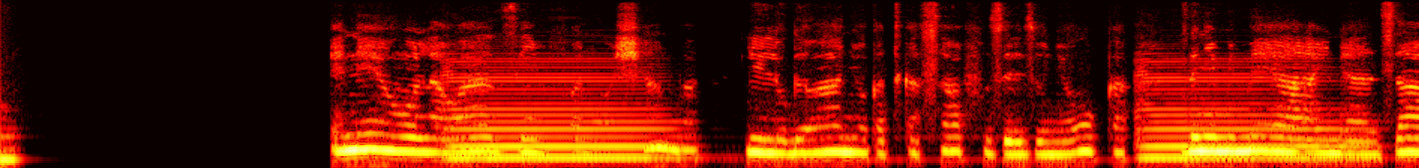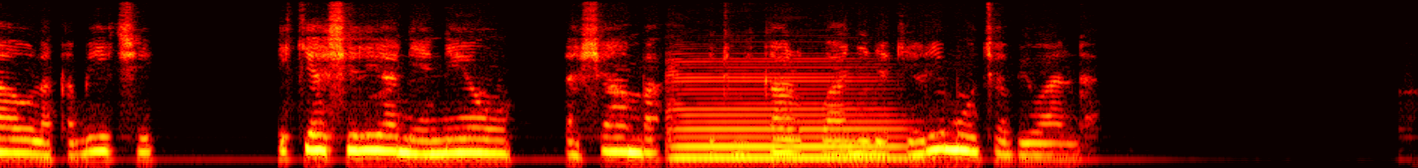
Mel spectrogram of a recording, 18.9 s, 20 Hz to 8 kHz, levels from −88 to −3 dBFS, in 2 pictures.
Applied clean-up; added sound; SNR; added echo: neural mask model RNNoise.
